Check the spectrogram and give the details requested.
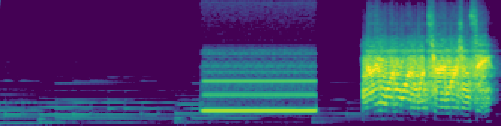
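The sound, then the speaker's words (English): A telephone rings at a dispatcher's in Rockville, Maryland: a steady electronic tone sounds for about a second and a half, then a louder, buzzing ring follows after a short pause, over a low droning background. “The next day, a dispatcher in Rockville, Maryland, received a bizarre and frightening phone call.”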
